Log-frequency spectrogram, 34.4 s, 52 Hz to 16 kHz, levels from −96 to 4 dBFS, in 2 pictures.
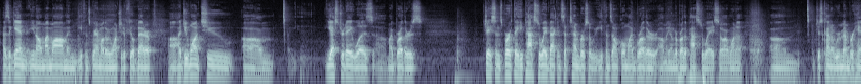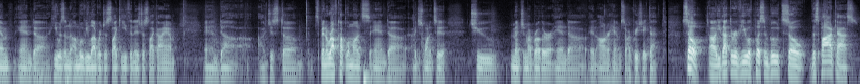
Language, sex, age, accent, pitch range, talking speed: English, male, 30-49, American, 80-95 Hz, 195 wpm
